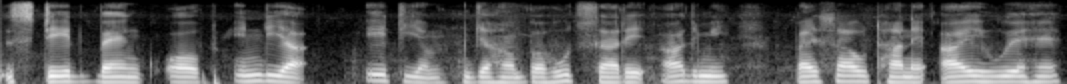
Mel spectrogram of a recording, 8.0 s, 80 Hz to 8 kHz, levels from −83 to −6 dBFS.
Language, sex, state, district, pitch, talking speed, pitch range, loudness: Hindi, male, Jharkhand, Deoghar, 140 Hz, 110 wpm, 130-145 Hz, -17 LUFS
